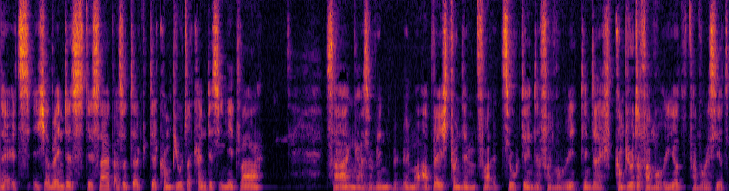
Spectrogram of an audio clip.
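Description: With a Swabian accent, a man speaks at a moderate pace and a fairly low pitch, his dark, mellow tone carrying fairly even intonation and very even loudness. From Swabia, Germany. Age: 70s. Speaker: chess player and rating researcher. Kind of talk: interview. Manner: halting, many fillers.

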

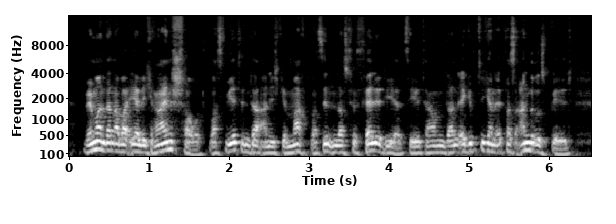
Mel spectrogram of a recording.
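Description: A man's somewhat breathy voice at medium pitch, very fast. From northwestern Germany. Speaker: press spokesman and journalist for a victim support organisation. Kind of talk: interview.

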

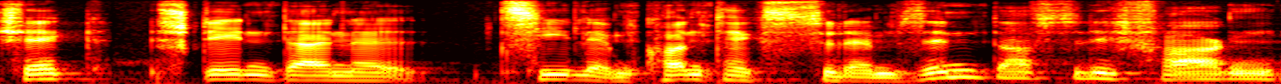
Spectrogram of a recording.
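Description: A man's vocal fry and lively intonation at a fairly slow pace. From Ruhr area, Germany. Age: 50s. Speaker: personal development coach. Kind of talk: motivational podcast monologue. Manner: energetic.

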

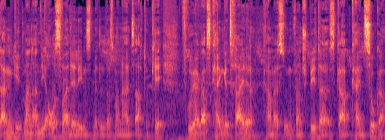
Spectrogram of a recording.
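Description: Talking at a fairly quick pace with ordinary pitch variation, a man is heard through audible room echo and noticeable background noise. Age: 30s. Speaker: personal trainer and aspiring entrepreneur. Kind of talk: casual interview. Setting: outdoors on a sunny balcony.

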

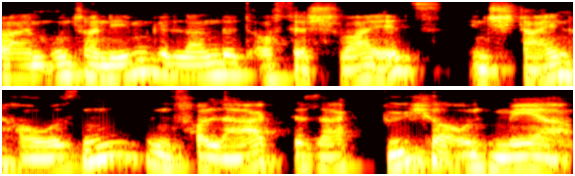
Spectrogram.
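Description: A man's somewhat breathy voice with very wide pitch swings at a fairly slow pace. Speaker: podcast host. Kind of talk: casual interview. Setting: remote recording. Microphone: connection sometimes thin, robotic words.

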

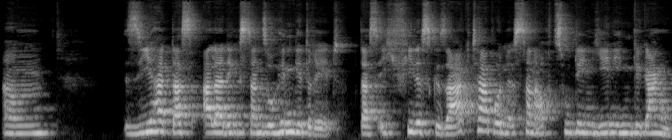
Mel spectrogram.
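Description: Somewhat breathy, a woman with a fairly high pitch talks at a moderate pace with fairly even intonation. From Bremen, northern Germany. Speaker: poetry slammer. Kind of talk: interview.

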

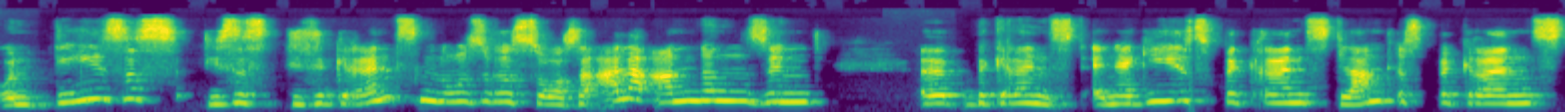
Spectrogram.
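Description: A high-pitched woman talks at a fairly slow pace with ordinary pitch variation. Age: 60s. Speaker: math teacher. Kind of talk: interview conversation.

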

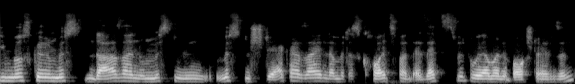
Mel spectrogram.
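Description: A man with a normal speaking voice talks at a fairly high pitch that moves in an ordinary way. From northern Germany, Mecklenburg-Vorpommern. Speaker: podcast co-host. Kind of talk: casual chat. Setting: remote from home.

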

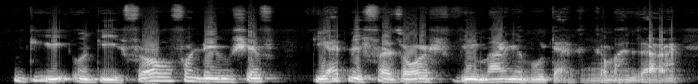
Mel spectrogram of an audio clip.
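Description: A man with a medium-pitched voice talks at a very slow pace, his pitch swinging very widely. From Lower Saxony, Germany. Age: 80s+. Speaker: war veteran. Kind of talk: life story interview. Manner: halting.

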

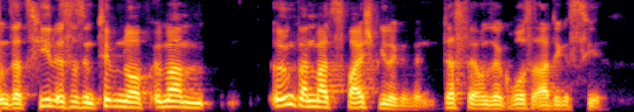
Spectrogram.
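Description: Over a quiet background, a man talks at a very fast pace with lively intonation and a fairly high pitch. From northern Germany, Hildesheim. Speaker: volleyball coach. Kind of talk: casual interview. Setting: remote call from home.

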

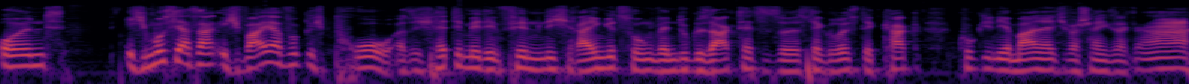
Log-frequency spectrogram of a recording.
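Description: Against a quiet background, a man of medium pitch talks very fast with ordinary pitch variation. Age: 30s. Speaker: film podcast co-host. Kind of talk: casual chat.

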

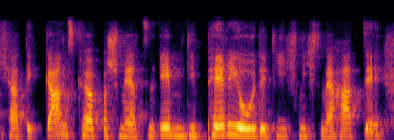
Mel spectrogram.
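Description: The recording is very clean with a silent background. A woman with an unremarkable speaking voice talks at a moderate pace with fairly even intonation. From Switzerland. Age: 20s. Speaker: beautician and awareness coach. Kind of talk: interview, personal testimony.

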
